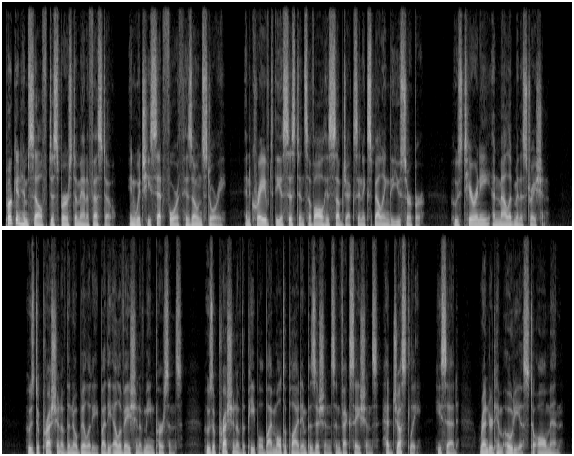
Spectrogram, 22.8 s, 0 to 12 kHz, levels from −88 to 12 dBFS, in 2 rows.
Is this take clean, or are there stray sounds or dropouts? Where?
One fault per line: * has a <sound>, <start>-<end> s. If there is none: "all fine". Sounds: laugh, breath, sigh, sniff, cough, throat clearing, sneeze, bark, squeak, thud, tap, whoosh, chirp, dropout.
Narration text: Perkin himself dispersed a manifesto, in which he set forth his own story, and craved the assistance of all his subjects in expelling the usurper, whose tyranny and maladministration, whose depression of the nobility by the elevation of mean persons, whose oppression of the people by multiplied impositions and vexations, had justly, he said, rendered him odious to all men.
all fine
